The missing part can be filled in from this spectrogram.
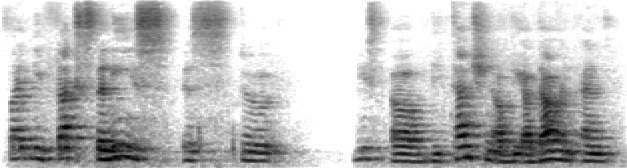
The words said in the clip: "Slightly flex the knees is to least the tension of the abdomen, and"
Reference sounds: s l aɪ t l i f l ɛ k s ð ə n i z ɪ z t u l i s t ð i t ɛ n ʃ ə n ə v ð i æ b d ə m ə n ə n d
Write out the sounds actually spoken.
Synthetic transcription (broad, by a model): s l aɪ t l i f ɛ k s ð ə l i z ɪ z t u l i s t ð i t ɛ n ʃ ə n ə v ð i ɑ d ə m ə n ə n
